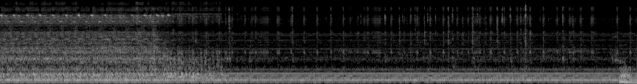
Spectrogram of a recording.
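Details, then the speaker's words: Mini lathe turning aluminium for humanoid robot parts: hissy cutting noise for two seconds as the tool contacts the full surface, then a clean steady motor whine once the tool pulls off; normal cutting. "You can hear it just start to contact the jaws, pull it off again. And again, you can hear when it's contacting the full surface."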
